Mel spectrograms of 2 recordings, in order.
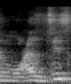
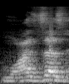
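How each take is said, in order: First: The last vowel is i. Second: The last vowel is a. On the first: The speaker calls it wrong. "ये दुरुस्त नहीं है" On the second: The speaker calls it right. "बल्कि ये मुअज़्ज़ज़ है"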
